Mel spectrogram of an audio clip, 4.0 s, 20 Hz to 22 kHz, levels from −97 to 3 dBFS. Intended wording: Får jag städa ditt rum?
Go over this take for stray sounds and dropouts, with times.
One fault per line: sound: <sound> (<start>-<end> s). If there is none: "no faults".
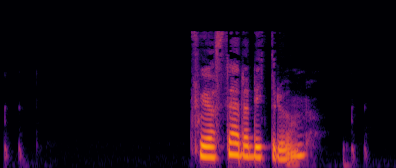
no faults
